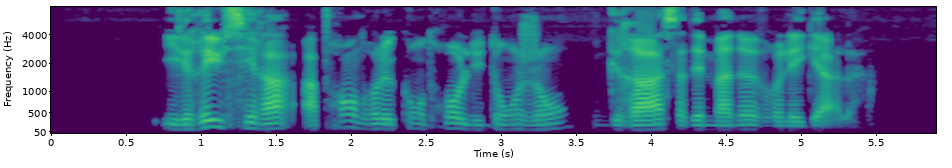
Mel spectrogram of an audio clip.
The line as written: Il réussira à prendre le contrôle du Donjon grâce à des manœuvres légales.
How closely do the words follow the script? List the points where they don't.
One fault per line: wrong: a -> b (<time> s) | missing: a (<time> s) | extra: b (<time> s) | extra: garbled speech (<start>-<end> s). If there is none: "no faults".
no faults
